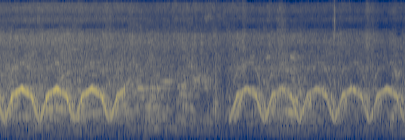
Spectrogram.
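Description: Ambulance siren yelping, its pitch rising and falling about three times a second; it cuts out for about a second in the middle and then starts again.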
